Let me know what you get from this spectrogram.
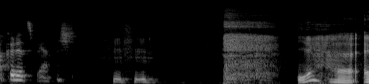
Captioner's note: chuckles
